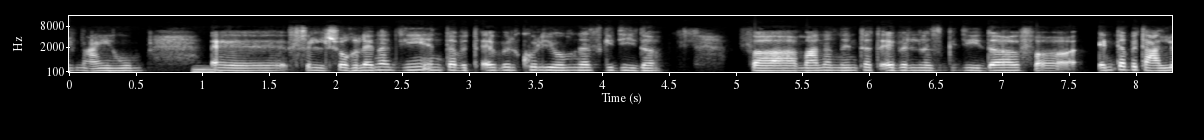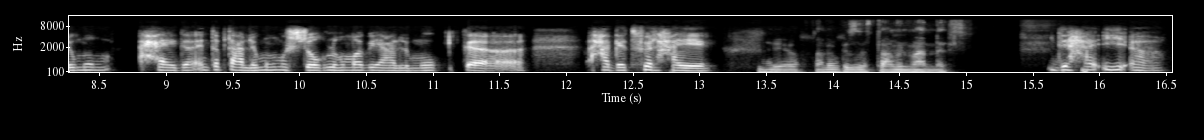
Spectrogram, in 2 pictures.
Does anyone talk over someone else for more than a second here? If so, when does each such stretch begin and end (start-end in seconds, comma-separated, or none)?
none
